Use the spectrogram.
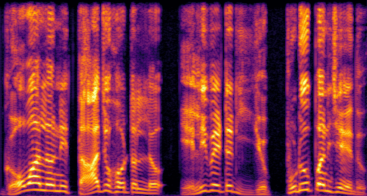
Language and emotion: Telugu, disgusted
